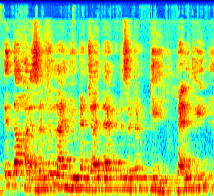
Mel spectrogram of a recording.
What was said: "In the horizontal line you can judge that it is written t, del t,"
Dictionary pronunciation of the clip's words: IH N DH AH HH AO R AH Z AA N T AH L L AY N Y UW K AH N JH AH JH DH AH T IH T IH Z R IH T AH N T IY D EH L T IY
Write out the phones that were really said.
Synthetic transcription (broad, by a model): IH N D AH HH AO R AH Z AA N T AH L L AY N Y UW K AH N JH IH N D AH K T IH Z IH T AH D T IY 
